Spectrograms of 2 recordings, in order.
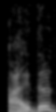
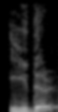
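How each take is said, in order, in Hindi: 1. यह शब्द 'eye' ध्वनि से शुरू होता है। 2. यह शब्द 'ee' ध्वनि से शुरू होता है। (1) "वो आइदर जो है ना वो एक न्यूट्रल एक्सेंट, मतलब एक हमारे इंडियन एक्सेंट्स में आता है" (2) "ईदर is the right one"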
